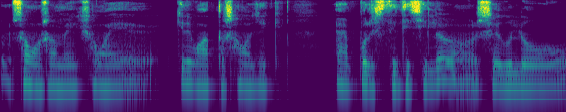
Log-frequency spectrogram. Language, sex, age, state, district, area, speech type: Bengali, male, 45-60, West Bengal, North 24 Parganas, rural, spontaneous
